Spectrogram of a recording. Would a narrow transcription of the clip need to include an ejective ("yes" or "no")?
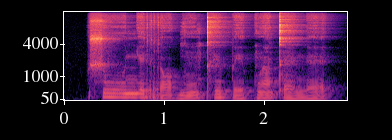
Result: yes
